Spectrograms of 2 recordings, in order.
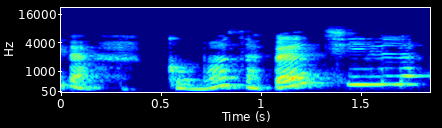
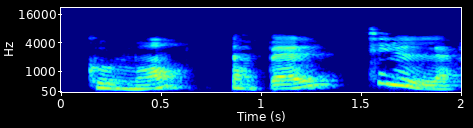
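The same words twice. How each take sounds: First: Comment s'appelle-t-il said high, as a real question to a pupil; asking question. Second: Comment s'appelle-t-il spoken slowly with a falling end; slow model question. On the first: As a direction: ask comment s'appelle-t-il brightly and higher. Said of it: "Je vais te demander". (question posée plus haut à l'élève) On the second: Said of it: "Ça, c'est une question". (question lente, fin descendante) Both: Shown as a demonstration.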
